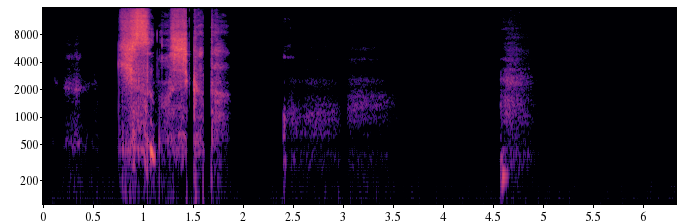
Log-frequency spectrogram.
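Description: A woman's breathy sighs and gasps, a few short breaths with the loudest about a second in.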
